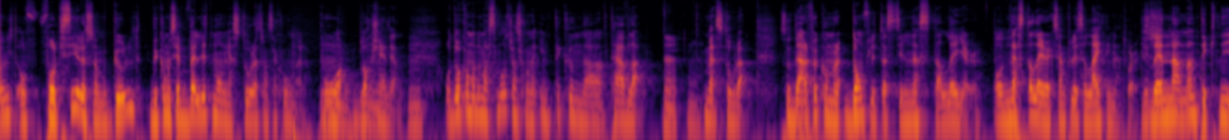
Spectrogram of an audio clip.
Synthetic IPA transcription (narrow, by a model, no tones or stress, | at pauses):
ɵlt̪ʰɔ | fɔlkseːɖɛsɔmɡɵld̪vɪkʰɔmːəseːvɛld̪ɪt̪mɔŋːast̪uːɾat̪ʰɾansakɧuːnə̰ɾpʰɔblɔkɕeːd̪ja̰n | ɔd̪ɔkʰɔmːəɖɔmhæːʂsmoːt̪ʰɾansakɧuːnənaɪnt̪əkʰɵnːat̪ʰɛːvla̰ | mɛːd̪st̪uːɾa̰sɔd̪æɾfœɾkʰɔmːəd̪ɔmflʏt̪ːast̪ʰɪlnɛst̪alɛjə̰ɾɔnɛst̪alɛjəɾɛksɛmpəlviːslajt̪nɪŋnɛ̰t̪ʰːwœ̰ɾksɔd̪ɛæːɾɛnanːant̪ʰɛkʰniː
